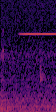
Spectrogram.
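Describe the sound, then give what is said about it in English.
A single high-pitched electronic beep, like a reversing alarm, comes in partway through and holds steady to the end, fairly faint over a low background hum, with no voices. “That's the sound of her backing up and, uh, and paying the money.”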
